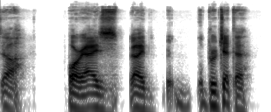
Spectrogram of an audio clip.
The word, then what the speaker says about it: bruschetta: me how to make bruschetta it's uh poor guys bruchetta I believe is the proper pronunciation but I'm not Italian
